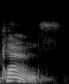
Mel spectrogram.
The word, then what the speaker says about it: Cannes: Oui, oui, and Cannes for the film festival on Cannes. – Yes, except for if you wanted to say it, you can't pronounce the S.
